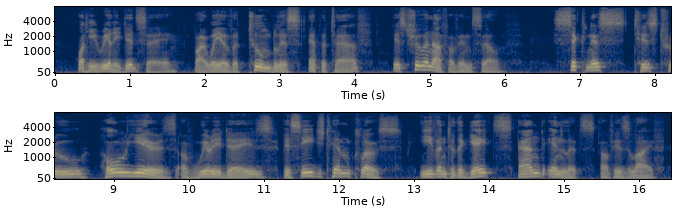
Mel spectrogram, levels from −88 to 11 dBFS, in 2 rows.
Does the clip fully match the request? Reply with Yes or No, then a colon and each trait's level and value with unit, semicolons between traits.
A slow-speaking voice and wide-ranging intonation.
Yes: slow, 130 wpm; wide, 6.3 semitones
